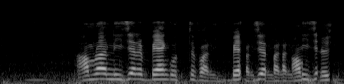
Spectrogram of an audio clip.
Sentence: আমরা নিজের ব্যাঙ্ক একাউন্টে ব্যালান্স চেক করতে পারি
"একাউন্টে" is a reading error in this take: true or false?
true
